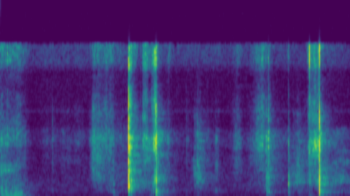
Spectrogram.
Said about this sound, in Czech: A já už se dívám na vaši fotku, míchám to karty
